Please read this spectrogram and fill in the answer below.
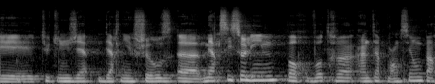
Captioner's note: speaks French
